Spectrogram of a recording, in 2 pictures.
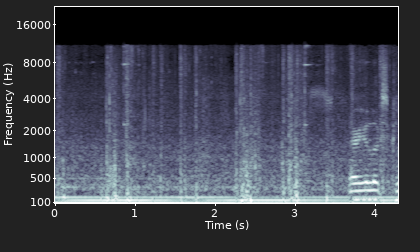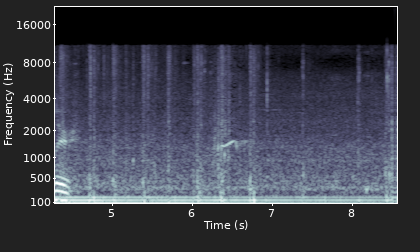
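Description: Horse hooves clip-clop in The Last of Us video game, a short run of quick hoof strikes at a ranch over a steady low hum and game music, with a voice speaking briefly.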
